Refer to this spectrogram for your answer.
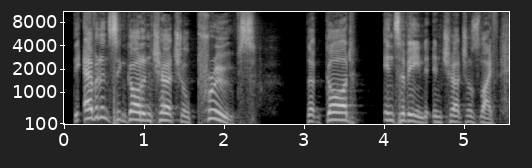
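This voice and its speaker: In a very clean recording with a silent background and a dry, close sound with no echo, a man speaks at a moderate pace in a high pitch with lively intonation. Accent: British. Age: 40s. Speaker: author and guest speaker. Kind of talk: talk to a church congregation. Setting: church.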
